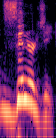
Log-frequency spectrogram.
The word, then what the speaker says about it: Xnergy: question for you so so first of all zenergy correct yes okay so so because that's spelled with a with an X by the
